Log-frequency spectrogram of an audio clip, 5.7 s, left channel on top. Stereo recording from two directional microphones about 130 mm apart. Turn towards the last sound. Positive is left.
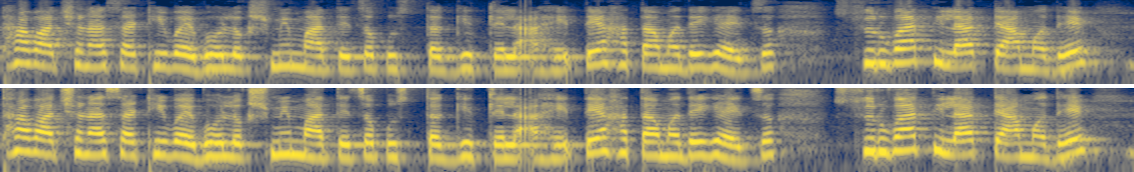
turn(degrees=-60)  # may be behind; listen again after turning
